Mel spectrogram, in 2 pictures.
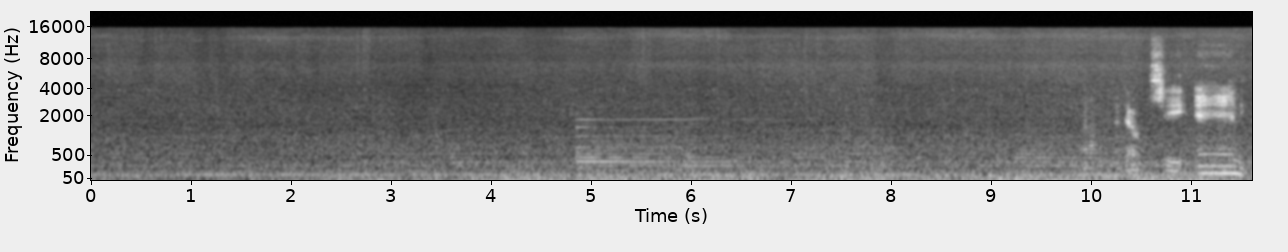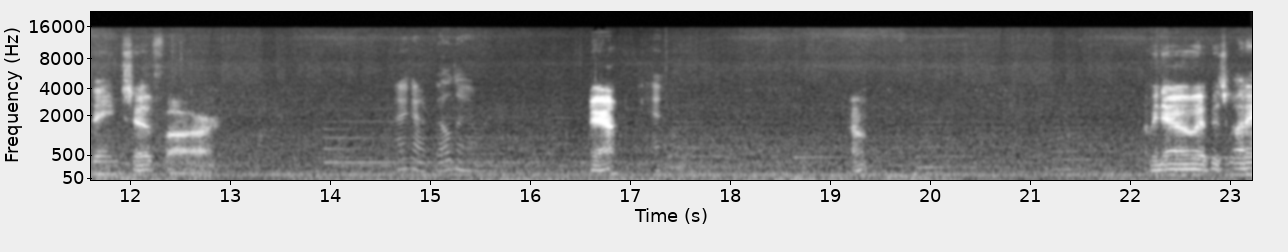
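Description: An engine hums steadily and low.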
